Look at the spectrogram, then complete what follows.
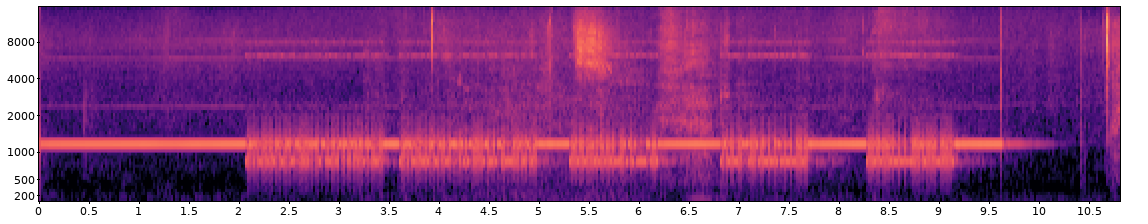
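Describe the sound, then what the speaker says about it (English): FSK-modulated radio control signal for street lamps, a steady modem-like tone that keeps switching between pitches in bursts over a constant carrier, loud and alone, cutting off near the end. "it sounds a bit like a modem. In fact, it's an FSK modulation"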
